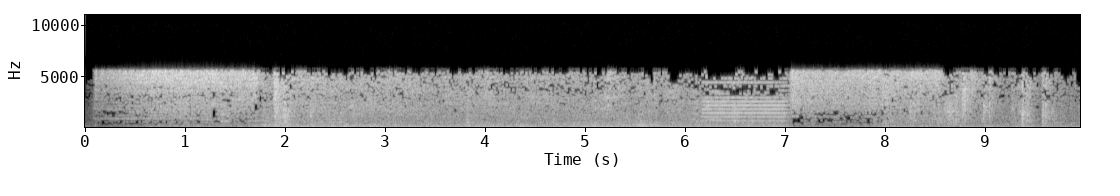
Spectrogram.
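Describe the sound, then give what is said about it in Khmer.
A large blue city bus arrives on a major boulevard served by a daily bus line, heard as steady engine rumble and road noise that swells after about two seconds, with hissing and a brief tonal whine later on. “នេះគឺជាសម្លេងបង្ហាញពីការមកដល់របស់រថយន្តក្រុងពណ៌ខៀវធំមួយនៅលើដងផ្លូវម៉ាស៊ីតុង”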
